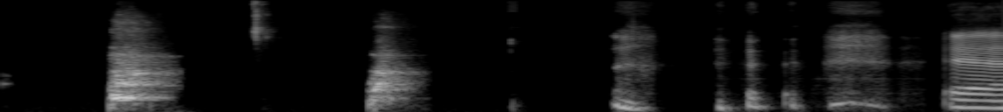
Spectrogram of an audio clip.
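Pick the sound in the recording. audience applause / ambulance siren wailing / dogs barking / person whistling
dogs barking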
